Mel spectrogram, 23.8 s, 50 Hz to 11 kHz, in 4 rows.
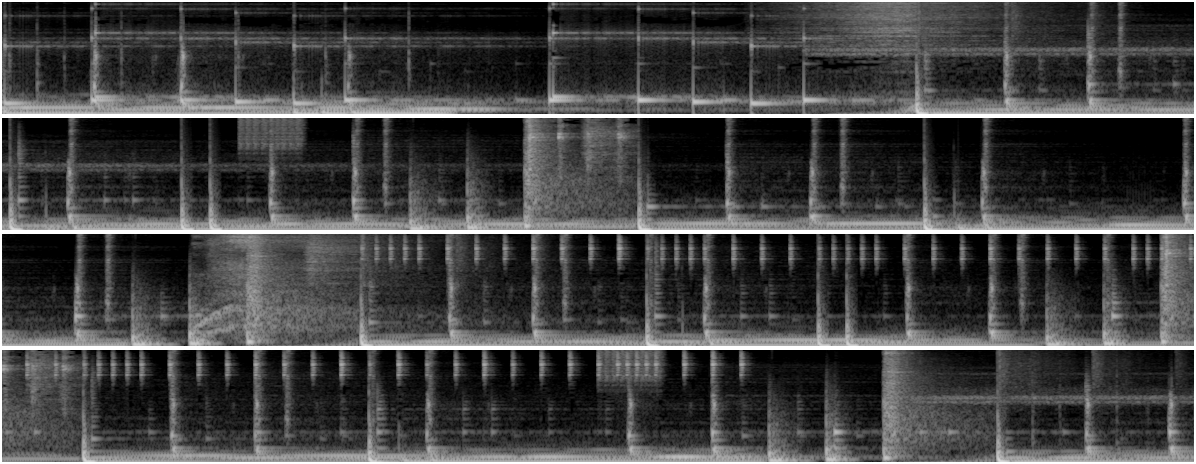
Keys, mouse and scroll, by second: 4.0 click, 6.0 click, 9.1 click, 11.8 click, 12.0 click, 13.9 click, 22.5 click.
